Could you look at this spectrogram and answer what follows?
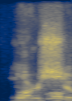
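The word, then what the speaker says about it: Marj Charlier: I'm going to mispronounce it terribly. Marge Chalier.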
